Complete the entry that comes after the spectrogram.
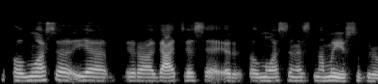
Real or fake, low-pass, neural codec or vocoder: real; 7.2 kHz; none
